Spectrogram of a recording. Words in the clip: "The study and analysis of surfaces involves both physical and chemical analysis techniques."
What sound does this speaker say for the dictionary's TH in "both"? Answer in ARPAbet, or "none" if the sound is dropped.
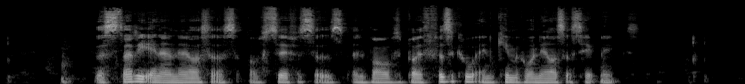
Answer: TH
